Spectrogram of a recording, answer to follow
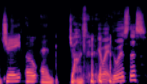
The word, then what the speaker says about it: Jon: it's spelled J-O-N, John.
